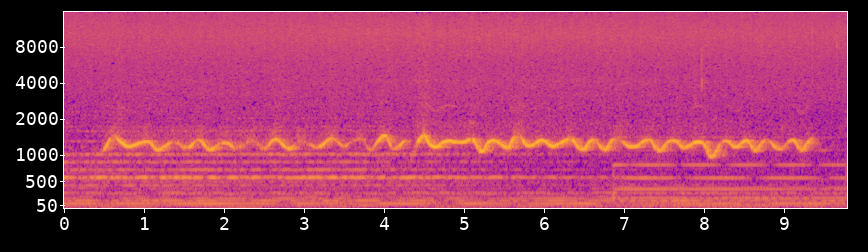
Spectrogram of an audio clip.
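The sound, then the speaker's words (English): A person whistles a single long, sustained note that wavers up and down through several different tones almost continuously for about nine seconds, steady in loudness, over a low droning hum underneath. “I want the whistling to be something like sustained.”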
